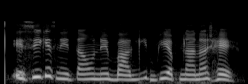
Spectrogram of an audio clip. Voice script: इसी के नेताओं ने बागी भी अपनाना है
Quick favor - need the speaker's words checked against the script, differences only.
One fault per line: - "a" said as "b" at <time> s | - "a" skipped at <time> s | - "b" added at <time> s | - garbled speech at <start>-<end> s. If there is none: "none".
none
